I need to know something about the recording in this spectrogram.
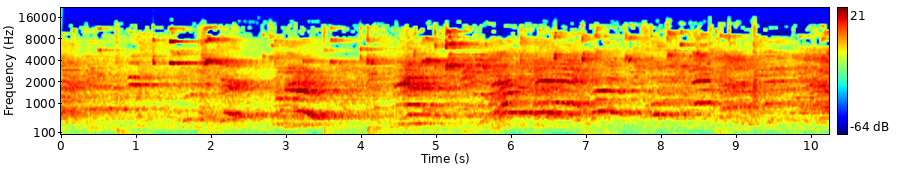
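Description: Basketball game in a gymnasium: a basketball bouncing on the hardwood court while players and spectators call out and talk, many voices overlapping.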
